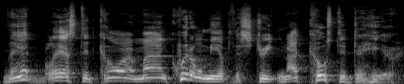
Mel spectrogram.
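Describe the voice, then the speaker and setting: A man voicing a skinny, polite little man in a crime story, earnest, wordy and excitable. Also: mid-range voice, unhurried, breathy edge. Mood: desperate. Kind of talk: dramatized crime story reading.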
